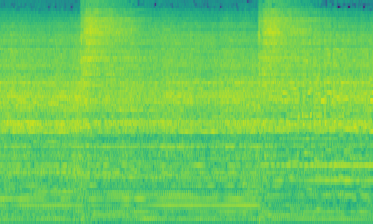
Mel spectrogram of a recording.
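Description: Heavy metal band playing live: loud electric guitars holding long sustained chords over bass and drums, the chord changing about a second and a half in and again about five seconds in.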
